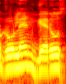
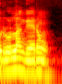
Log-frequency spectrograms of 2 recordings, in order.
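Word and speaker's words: Roland Garros: जैसे आप यदि टेनिस में थोड़ा बहुत शौक रखते हो तो फ्रेंच ओपन टेनिस होता है, और उसमें आप उसमें स्पेलिंग देखेंगे तो आपको रोलैंड गैरोस दिखेगा, लेकिन उसका उच्चारण है वो रोलां गैरों, इस प्रकार से किया जाता है।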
